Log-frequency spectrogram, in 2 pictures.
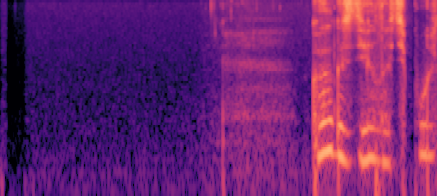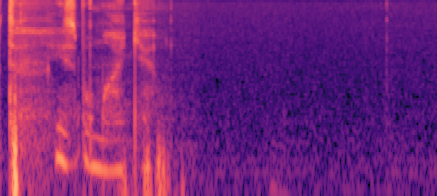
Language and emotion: Russian, sad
